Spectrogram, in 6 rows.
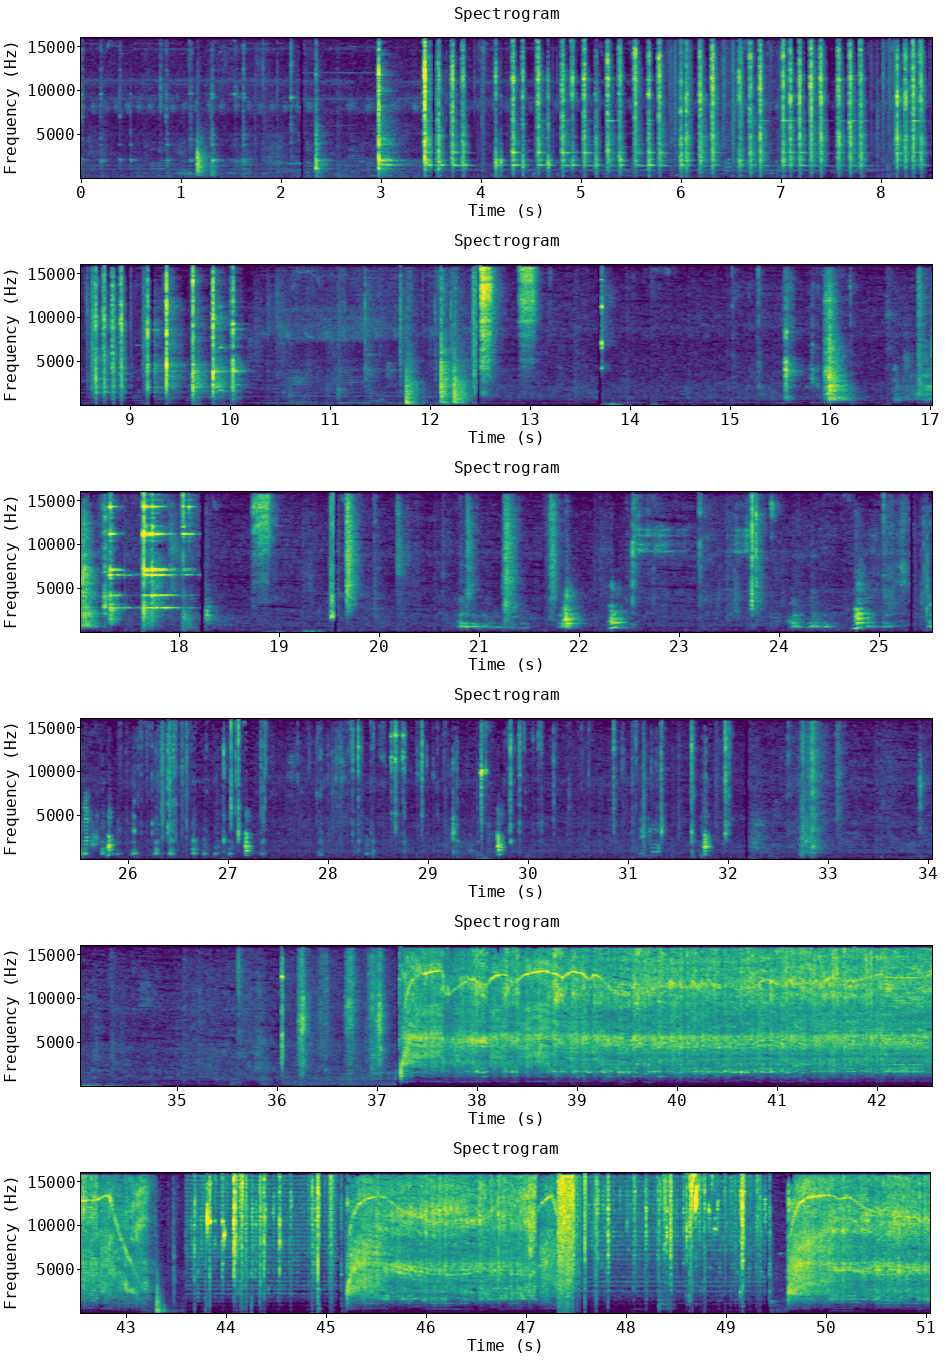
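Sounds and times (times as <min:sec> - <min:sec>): metal tools clicking and scraping: 0:00.0 - 0:10.2, 0:16.6 - 0:18.3, 0:26.2 - 0:32.2, 0:47.0 - 0:49.5
metallic tapping and clinking: 0:00.0 - 0:10.2, 0:17.2 - 0:18.2
dog barking: 0:20.8 - 0:22.6, 0:24.0 - 0:26.0.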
